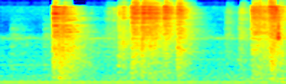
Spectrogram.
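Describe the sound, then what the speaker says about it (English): A spoon scrapes and clinks against the metal bowl of an ice cream machine, digging out frozen dairy-free ice cream in a few brief bursts, close and fairly loud over a low steady hum. "Just dig your spoon in there."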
